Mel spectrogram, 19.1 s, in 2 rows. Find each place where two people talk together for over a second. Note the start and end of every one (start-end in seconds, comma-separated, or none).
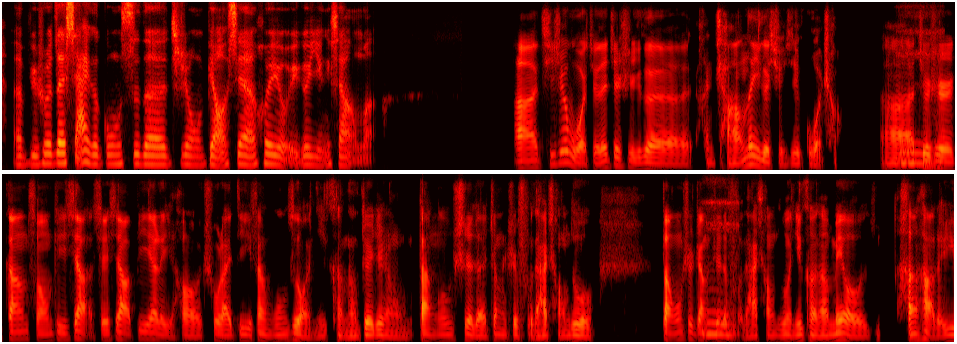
none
